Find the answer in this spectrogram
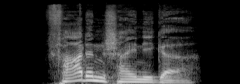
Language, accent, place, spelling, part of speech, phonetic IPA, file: German, Germany, Berlin, fadenscheiniger, adjective, [ˈfaːdn̩ˌʃaɪ̯nɪɡɐ], De-fadenscheiniger.ogg
- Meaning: 1. comparative degree of fadenscheinig 2. inflection of fadenscheinig: strong/mixed nominative masculine singular 3. inflection of fadenscheinig: strong genitive/dative feminine singular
